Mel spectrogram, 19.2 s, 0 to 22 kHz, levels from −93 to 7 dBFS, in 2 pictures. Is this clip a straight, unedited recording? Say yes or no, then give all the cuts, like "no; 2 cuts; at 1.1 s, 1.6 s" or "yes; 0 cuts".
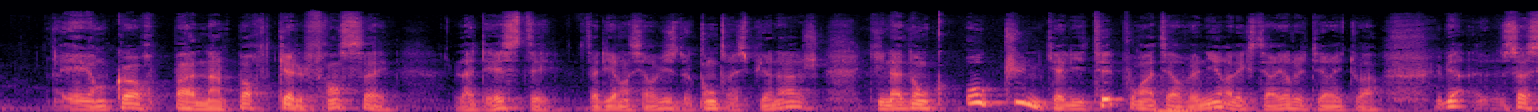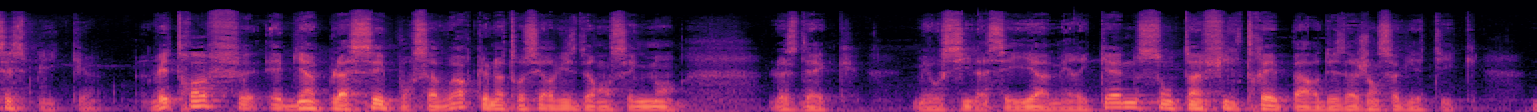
yes; 0 cuts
